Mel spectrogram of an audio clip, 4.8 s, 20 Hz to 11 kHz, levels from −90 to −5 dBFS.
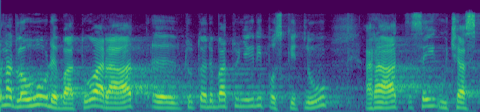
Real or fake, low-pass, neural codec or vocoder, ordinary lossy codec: real; 7.2 kHz; none; Opus, 64 kbps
